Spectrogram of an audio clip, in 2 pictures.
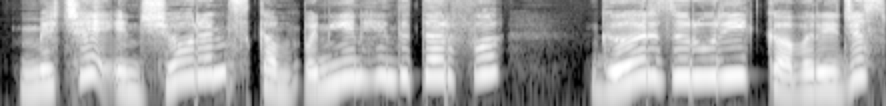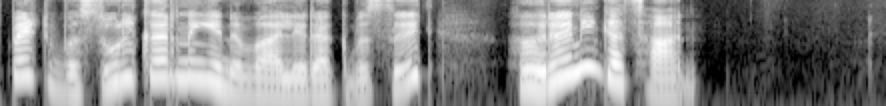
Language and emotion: Kashmiri, surprised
